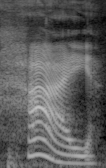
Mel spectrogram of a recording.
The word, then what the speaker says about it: high: same ending sound as hi hi okay so we did not focus on this silent consonant pattern but in the word hi the G and the H are totally silent so when we worked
